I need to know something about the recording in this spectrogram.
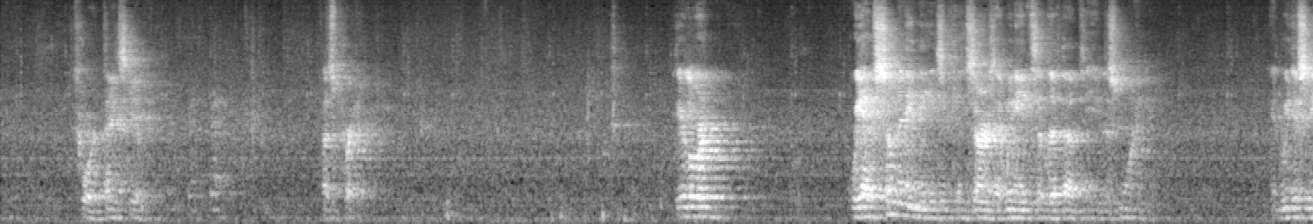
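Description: A middle-aged man preaches through a microphone in a reverberant hall, speaking in bursts with pauses.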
